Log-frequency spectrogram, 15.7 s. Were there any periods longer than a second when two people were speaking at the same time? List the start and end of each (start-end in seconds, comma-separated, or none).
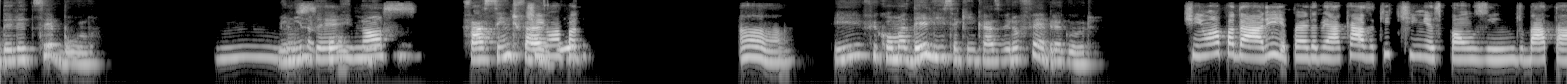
2.8-4.1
